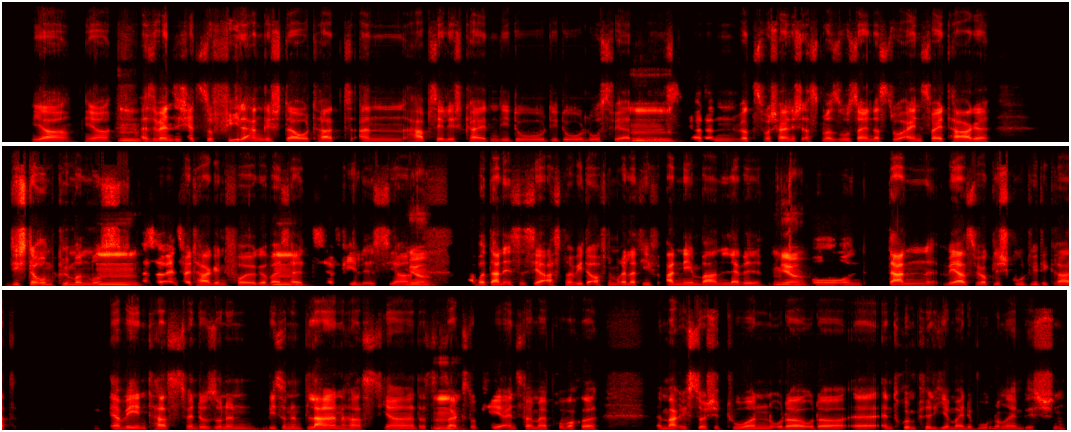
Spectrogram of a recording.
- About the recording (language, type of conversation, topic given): German, advice, Wie kann ich meine Habseligkeiten besser ordnen und loslassen, um mehr Platz und Klarheit zu schaffen?
- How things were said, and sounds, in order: none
